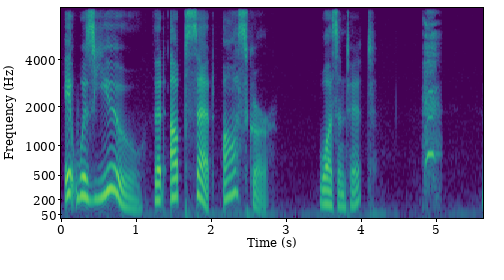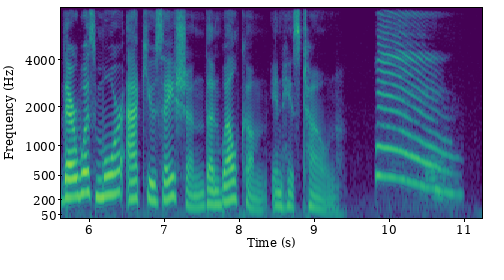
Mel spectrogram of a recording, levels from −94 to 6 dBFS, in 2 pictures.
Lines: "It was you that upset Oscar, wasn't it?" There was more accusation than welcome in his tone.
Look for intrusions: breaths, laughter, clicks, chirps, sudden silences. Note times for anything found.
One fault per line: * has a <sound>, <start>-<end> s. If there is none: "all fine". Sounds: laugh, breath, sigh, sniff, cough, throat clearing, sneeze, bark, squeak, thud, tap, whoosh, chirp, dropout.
* has a breath, 4.8-5.1 s
* has a sigh, 9.8-11.0 s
